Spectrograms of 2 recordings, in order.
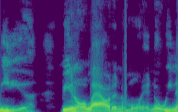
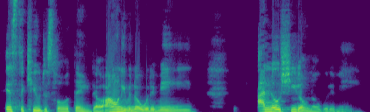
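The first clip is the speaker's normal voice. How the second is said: ordinary talk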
